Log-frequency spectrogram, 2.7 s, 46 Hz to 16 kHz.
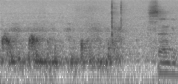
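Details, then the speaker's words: Fetal heartbeat on Doppler ultrasound at 19 weeks of pregnancy, rate 153 beats per minute. "Regarde le coeur qui bat là-bas - écoutons le coeur Comme il bat beau, hein ?"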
